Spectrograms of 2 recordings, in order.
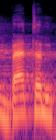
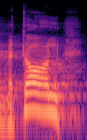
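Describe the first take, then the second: First: The word is said in a South African accent. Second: The word is said in an American accent. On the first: "We say batten" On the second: "in the States I say baton"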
